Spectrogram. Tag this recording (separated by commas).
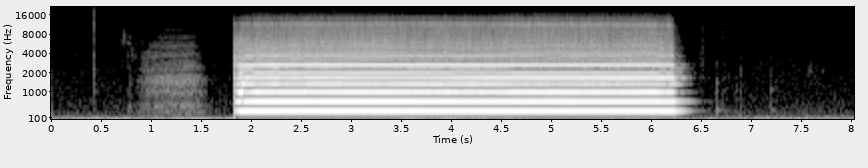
Wind instrument, Musical instrument, Music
